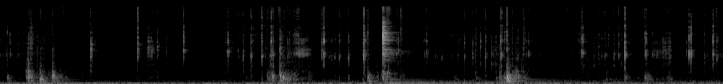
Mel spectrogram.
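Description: A metal utility blade slices crisp, brittle pieces off a small, dry, solid white soap bar with a silver painted coating, held in the fingertips, with soap crumbs on the table. The cuts make a steady run of short, bright, crackling clicks and scrapes, with two sharper snaps standing out partway through. Each sound stops almost at once against a quiet background.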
